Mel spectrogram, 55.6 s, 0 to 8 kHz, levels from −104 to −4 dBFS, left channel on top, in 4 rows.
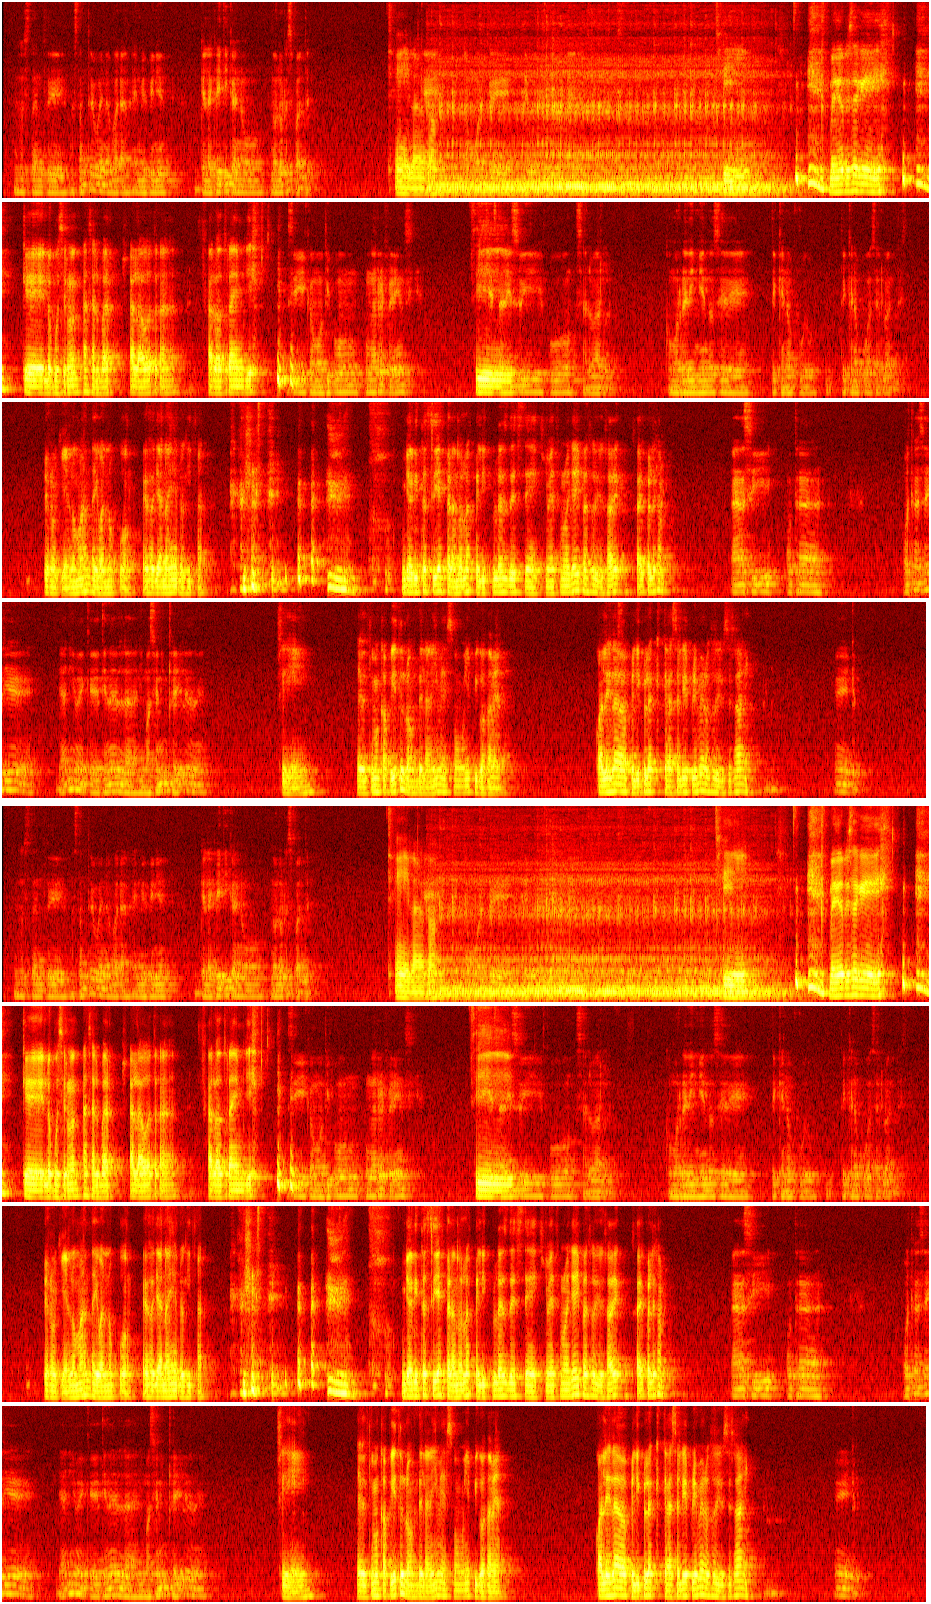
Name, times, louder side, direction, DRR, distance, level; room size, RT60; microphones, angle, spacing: voice 1, 0.2-2.5 3.0-4.6 6.3-9.3 18.3-20.2 21.0-23.1 23.9-25.1 25.4-26.1 26.5-27.4 31.2-32.0 38.7-40.1 41.3-42.2 42.5-44.7 54.2-54.5, equal, 20° left, 2 dB, 3.3 m, -35 dB
voice 2, 5.9-6.5 10.7-11.2 11.9-16.5 17.0-17.8 18.0-18.3 20.9-21.6 28.4-30.8 31.4-31.6 32.2-37.7 45.8-46.3 47.0-49.2 50.6-52.9, right 2 dB, 45° right, 10 dB, 0.9 m, -20 dB
sound 1, 6.3-12.0, left 1 dB, ahead, 6.6 m, -25 dB
13.0 x 12.5 x 6.6 m, 0.71 s
head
